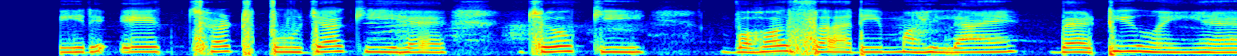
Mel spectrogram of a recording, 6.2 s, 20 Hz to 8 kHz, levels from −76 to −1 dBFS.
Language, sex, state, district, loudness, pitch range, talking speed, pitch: Hindi, female, Chhattisgarh, Sukma, -17 LUFS, 235-260 Hz, 135 wpm, 245 Hz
